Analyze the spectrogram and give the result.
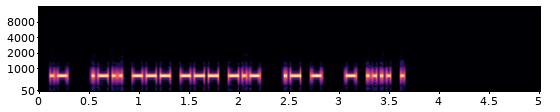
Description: Morse code, heard as a keyed tone, about 46 wpm, 700 Hz. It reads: A LOOK AT THE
